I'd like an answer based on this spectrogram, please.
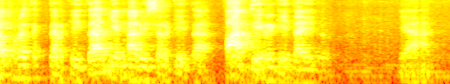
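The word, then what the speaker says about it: πατήρ: Ya, yang sering disebut pater. Tapi dalam bahasa pronunciation yang Greek, modern Greek itu patir. Jadi epsilon sama ita itu bacanya beda. Epsilon ita itu kita baca i.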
